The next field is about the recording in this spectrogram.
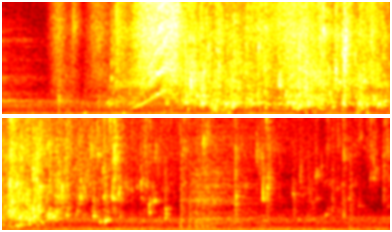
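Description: Water drips and splashes in a hot tub, a busy burst of sloshing and trickling that swells early on, then settles into steady dribbling over a low constant hum.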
